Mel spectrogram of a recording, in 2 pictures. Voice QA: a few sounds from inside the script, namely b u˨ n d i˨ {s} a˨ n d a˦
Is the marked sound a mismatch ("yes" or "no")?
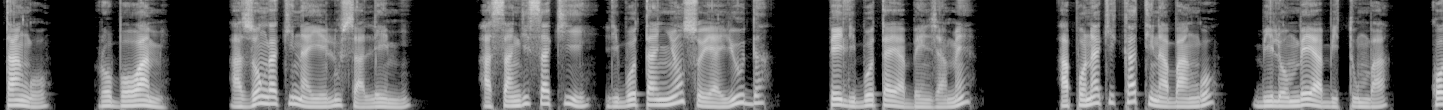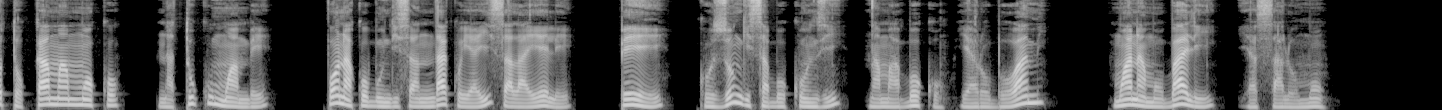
no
